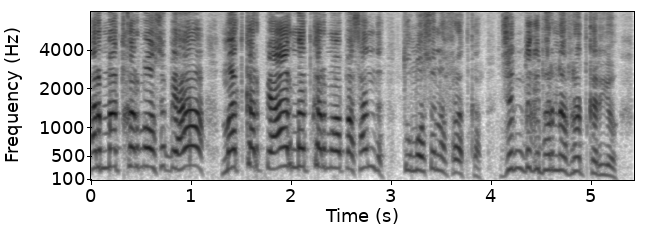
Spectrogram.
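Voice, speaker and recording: A man's voice: very high-pitched, moderate pace, sharp tone, no room sound. A young man, playing a heartbroken village lover who earnestly pleads with a girl in a comedy sketch. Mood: pleading. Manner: earnest, pleading, then confrontational.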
